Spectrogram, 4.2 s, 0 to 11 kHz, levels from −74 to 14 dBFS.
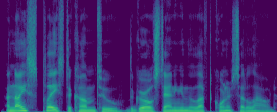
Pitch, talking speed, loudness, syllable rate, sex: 110 Hz, 215 wpm, -17 LUFS, 4.9 syllables/s, male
